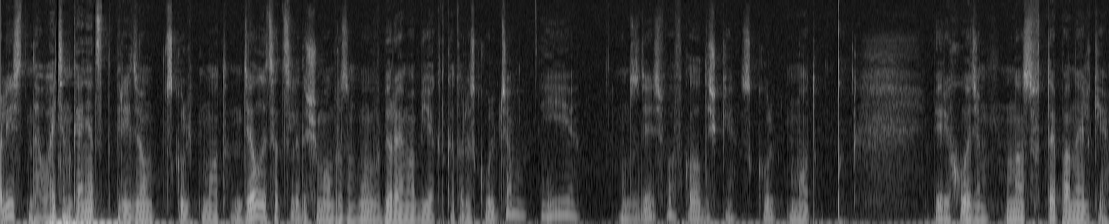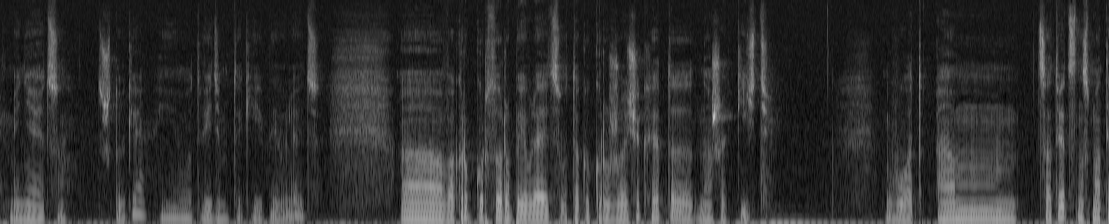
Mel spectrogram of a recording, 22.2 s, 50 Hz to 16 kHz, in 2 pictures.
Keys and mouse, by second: 5.9 right click, 11.3-22.1 drag.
